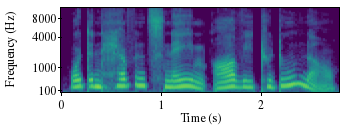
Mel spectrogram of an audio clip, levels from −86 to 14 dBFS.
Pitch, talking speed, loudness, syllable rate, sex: 215 Hz, 195 wpm, -15 LUFS, 4.3 syllables/s, female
